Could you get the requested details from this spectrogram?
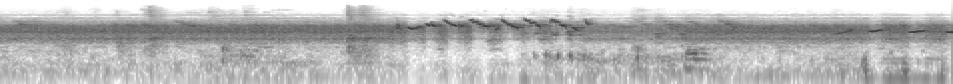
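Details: Lombok white-eye (kecial kuning) from Lombok, Indonesia, a caged bird groomed for song contests: a fast run of high, clipped chirps after three seconds, then a thin rising whistle at the end, over a steady hiss.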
